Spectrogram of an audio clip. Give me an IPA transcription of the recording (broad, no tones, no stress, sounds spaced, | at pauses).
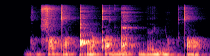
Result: ɡ ʊ ɡ ɕ i tˤ ʊ ǃʰ ɛ qʼ ʊ d ŋ͡ǃ u k ŋ ɛ ɲ ɔ k tʼ ɑ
